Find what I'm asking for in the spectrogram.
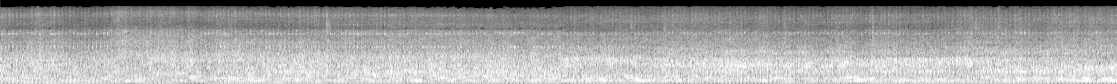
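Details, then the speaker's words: Walk-behind lawnmower after carburetor replacement: engine now holds a steady, even drone with no hunting or surging, where before it ran rough and surged; normal running. "and I'm really happy with the way this mower runs now it's nice and steady before I was running a bit rough and it had a bit of a surge"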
